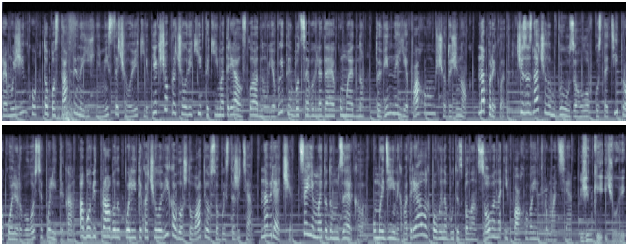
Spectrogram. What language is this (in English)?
Ukrainian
